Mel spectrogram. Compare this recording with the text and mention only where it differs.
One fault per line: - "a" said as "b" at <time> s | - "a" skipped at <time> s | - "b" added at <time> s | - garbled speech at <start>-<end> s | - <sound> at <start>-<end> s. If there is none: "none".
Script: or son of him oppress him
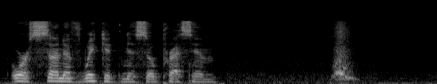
- "him" said as "wickedness" at 0.8 s
- whoosh at 3.3-3.6 s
